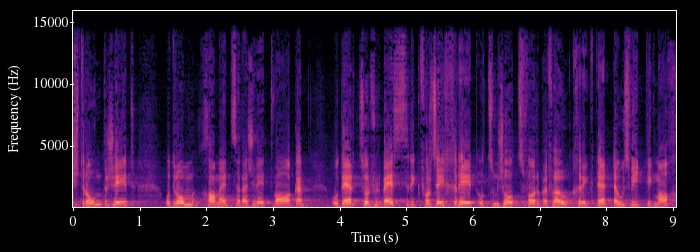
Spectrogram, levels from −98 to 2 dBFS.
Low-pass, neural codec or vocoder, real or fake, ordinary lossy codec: 14.4 kHz; none; real; none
